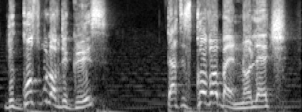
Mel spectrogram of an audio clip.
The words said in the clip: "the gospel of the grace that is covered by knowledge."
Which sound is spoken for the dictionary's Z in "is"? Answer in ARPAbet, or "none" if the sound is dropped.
S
